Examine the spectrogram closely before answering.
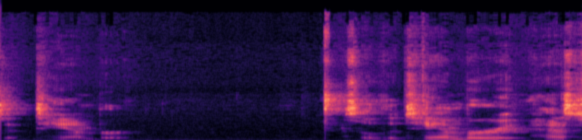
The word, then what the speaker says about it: timbre: sound but we pronounce it in English we pronounce it Tambor so the Tambor it has to do with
